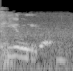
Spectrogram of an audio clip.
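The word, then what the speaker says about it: Ptelea: So the P is silent. So Telea. It's Telea.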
